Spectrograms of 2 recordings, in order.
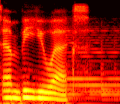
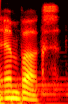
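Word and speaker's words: MBUX: MB UX for short which you pronounce MB UX rather than m bucks since the latter sounds like a Marlboro miles reboot MB UX is launching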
